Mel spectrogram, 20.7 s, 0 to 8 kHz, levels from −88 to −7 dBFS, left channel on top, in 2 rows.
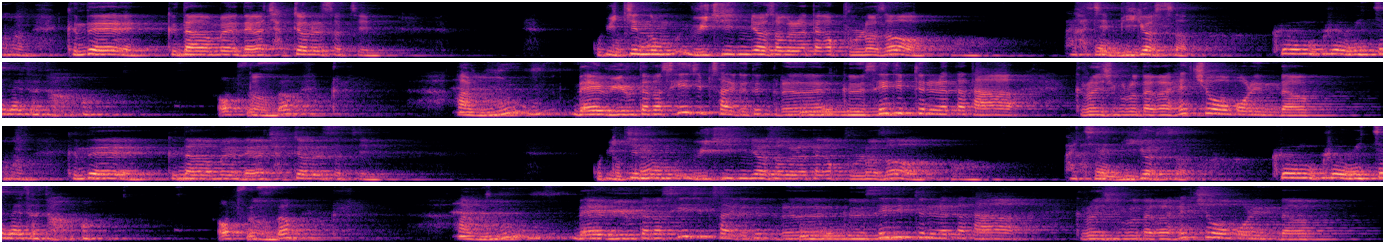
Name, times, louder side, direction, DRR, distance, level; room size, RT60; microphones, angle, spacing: voice 1, 0.0-2.9 4.5-7.0 8.0-8.9 12.2-12.4 13.5-20.2, left 3 dB, 50° left, 9 dB, 0.4 m, -30 dB
voice 2, 4.4-4.9 7.1-7.4 8.0-8.5 9.5-11.1 12.0-12.6 13.7-14.2 16.3-17.1, right 1 dB, 30° right, 5 dB, 0.5 m, -31 dB
9.2 x 3.4 x 3.7 m, 1.2 s
head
